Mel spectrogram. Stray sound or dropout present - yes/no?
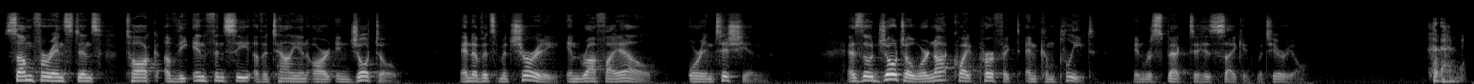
yes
